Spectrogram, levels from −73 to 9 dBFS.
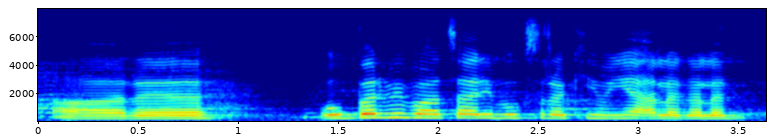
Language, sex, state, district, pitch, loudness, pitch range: Hindi, female, Uttar Pradesh, Budaun, 230 Hz, -18 LUFS, 215-255 Hz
